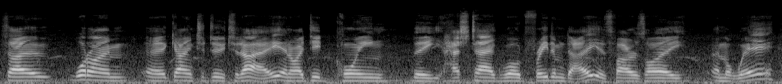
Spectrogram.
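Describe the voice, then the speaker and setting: A man's voice: fairly high pitch, fairly even intonation, measured pace, hardly any pauses, fairly bright tone, slight background noise. Rambling man streaming outdoors. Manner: rambling, many fillers and asides. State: losing his voice. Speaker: political vlogger. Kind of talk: casual livestream talk to viewers. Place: outdoors in a public town area.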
